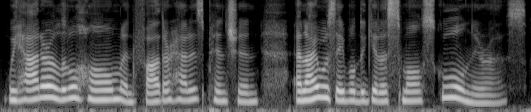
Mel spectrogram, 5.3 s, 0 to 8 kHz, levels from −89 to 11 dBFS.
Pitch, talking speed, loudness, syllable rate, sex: 220 Hz, 235 wpm, -17 LUFS, 5.1 syllables/s, female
